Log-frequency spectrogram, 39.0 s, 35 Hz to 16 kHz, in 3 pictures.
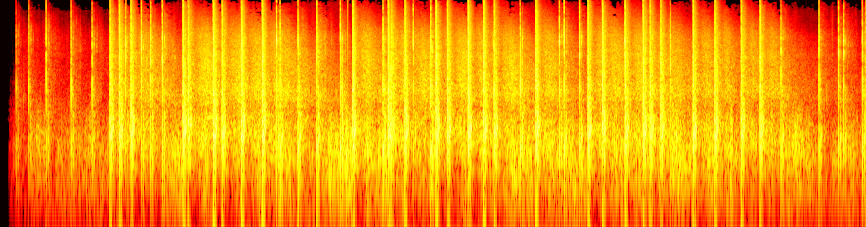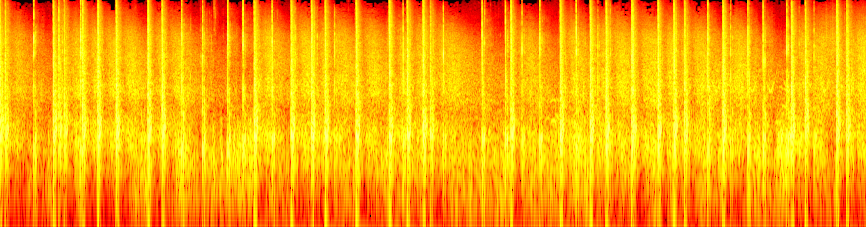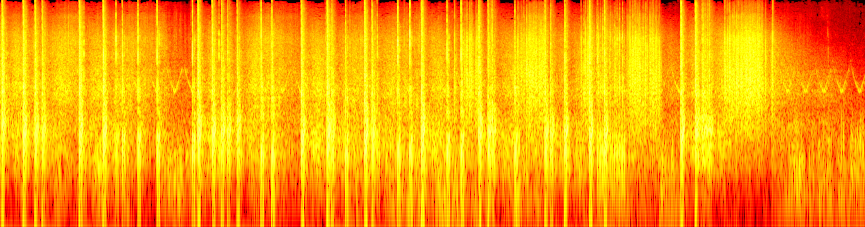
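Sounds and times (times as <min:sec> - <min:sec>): fireworks crackle: 0:00.2 - 0:38.0
fireworks launches and bursts: 0:00.2 - 0:38.0.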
